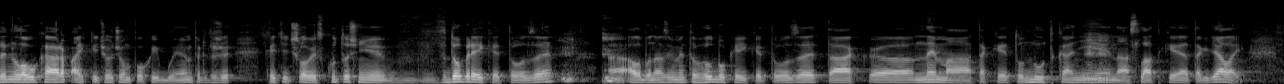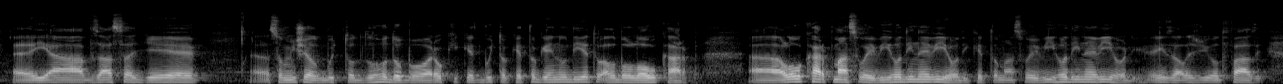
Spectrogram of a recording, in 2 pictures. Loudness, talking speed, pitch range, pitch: -25 LUFS, 145 wpm, 100-110 Hz, 105 Hz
